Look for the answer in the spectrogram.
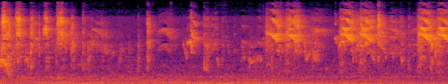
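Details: Budgies give rapid, harsh chirps and squawky chatter in uneven bursts, loudest at the start and again toward the end.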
